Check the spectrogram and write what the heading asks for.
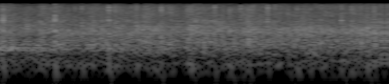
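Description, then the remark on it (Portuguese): A church audience applauds God during a sermon: a dense, even wash of many hands clapping at once with no pauses, sustained at a consistent level throughout and no voices standing out. “Aplauda Ele.”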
